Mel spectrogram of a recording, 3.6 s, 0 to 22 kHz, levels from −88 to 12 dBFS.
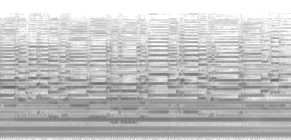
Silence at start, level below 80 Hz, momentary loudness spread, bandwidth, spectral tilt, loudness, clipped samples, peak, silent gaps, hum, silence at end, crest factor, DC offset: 0 s; -72 dBFS; 2 LU; 15.5 kHz; -2 dB/octave; -31 LUFS; under 0.1%; -20 dBFS; none; none; 0 s; 14 dB; under 0.1%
